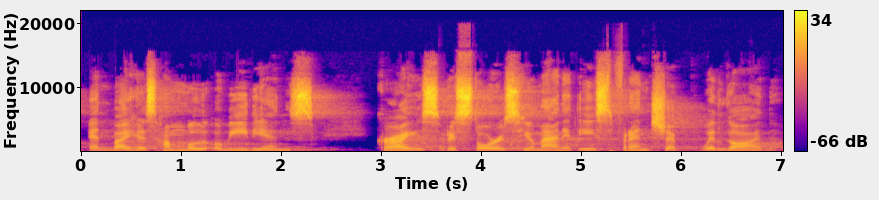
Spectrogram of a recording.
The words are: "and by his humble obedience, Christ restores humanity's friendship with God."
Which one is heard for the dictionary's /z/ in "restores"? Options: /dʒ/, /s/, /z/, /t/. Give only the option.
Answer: /s/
